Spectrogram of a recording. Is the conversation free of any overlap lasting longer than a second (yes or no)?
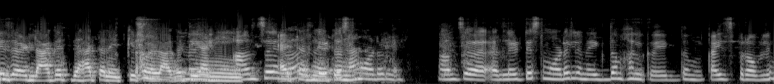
no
